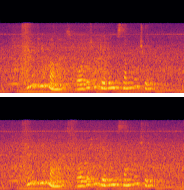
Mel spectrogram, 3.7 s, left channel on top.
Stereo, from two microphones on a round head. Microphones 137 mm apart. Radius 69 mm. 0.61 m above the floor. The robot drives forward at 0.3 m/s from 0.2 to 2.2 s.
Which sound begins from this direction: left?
A woman speaking, at 0.5 s.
